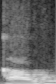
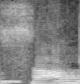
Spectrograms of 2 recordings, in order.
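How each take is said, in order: First: The word begins with a k sound. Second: The word begins with an s sound. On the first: The speaker calls it right. "बल्कि काउ पढ़ेंगे" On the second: The speaker calls it wrong. "हम साउ नहीं पढ़ेंगे"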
